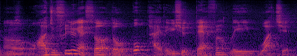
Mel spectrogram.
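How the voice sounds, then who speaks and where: A man co-hosting a bilingual language lesson, explaining points in detail with lively delivery. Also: mid-range voice, a little slow, echoey room, a little hiss or hum. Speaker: co-host.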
